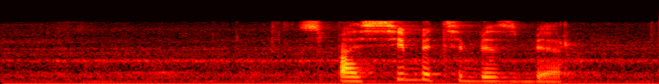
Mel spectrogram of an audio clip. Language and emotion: Russian, neutral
